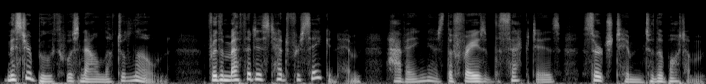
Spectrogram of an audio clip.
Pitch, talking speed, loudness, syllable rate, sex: 150 Hz, 210 wpm, -21 LUFS, 5.8 syllables/s, female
